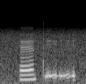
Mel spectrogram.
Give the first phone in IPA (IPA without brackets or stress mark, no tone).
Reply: ɛ̃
